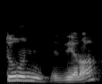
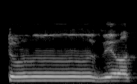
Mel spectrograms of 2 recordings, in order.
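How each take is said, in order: First: The n is pronounced clearly and separately. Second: The n is blended into the following sound. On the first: The speaker calls it wrong. "It's not clear noon" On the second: The speaker calls it right. "Something else is happening"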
